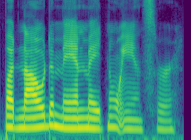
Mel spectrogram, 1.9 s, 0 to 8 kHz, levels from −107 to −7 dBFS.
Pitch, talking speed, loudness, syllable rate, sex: 170 Hz, 220 wpm, -17 LUFS, 4.6 syllables/s, female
